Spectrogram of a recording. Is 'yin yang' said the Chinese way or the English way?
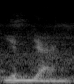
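English. It is said with an English pronunciation. "In English, we pronounce it yin yang"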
